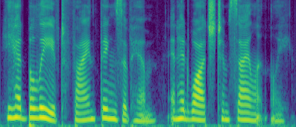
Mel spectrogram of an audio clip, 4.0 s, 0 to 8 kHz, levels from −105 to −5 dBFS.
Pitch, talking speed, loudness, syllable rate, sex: 185 Hz, 180 wpm, -18 LUFS, 4.6 syllables/s, female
